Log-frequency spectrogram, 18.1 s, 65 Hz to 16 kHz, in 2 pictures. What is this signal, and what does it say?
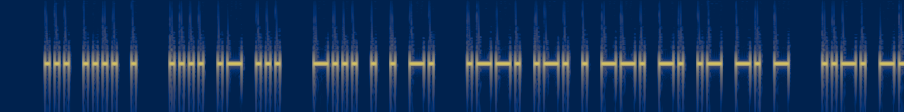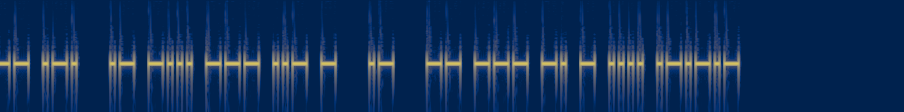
Morse code, heard as a keyed tone, about 25 wpm, 700 Hz. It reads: SHE HAS BEEN PREGNANT FOR ABOUT A MONTH.
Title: Sentences from Top 1000 Words - Review Part 6 - 25wpm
